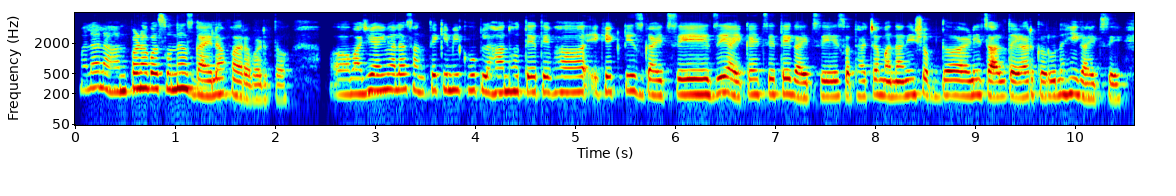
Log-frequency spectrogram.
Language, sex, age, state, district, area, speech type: Marathi, female, 45-60, Maharashtra, Pune, urban, spontaneous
